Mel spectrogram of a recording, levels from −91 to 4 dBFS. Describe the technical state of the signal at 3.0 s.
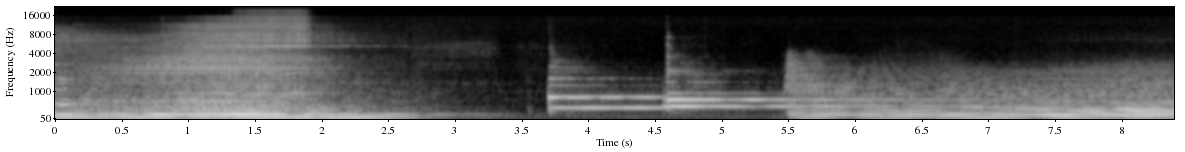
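Nothing is wrong with the signal at 3.0 s; it passes through that moment intact, with no dropout, distortion or other audible fault.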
